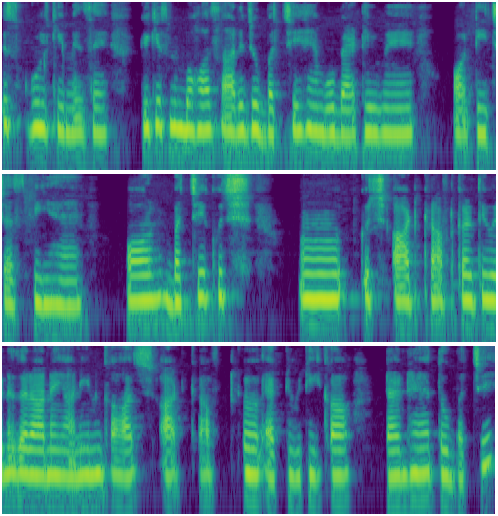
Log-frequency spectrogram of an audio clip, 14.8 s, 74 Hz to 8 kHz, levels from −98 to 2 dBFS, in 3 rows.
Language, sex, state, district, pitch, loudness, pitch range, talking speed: Hindi, female, Uttar Pradesh, Hamirpur, 230 Hz, -19 LUFS, 215-245 Hz, 180 wpm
